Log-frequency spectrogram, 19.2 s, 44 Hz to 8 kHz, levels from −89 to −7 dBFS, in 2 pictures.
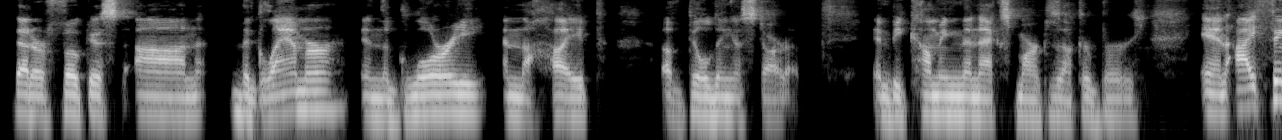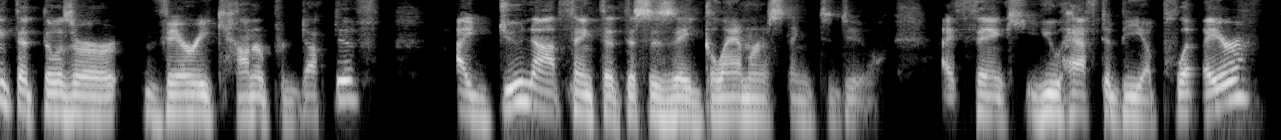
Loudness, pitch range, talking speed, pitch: -25 LUFS, 105-120 Hz, 155 wpm, 115 Hz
